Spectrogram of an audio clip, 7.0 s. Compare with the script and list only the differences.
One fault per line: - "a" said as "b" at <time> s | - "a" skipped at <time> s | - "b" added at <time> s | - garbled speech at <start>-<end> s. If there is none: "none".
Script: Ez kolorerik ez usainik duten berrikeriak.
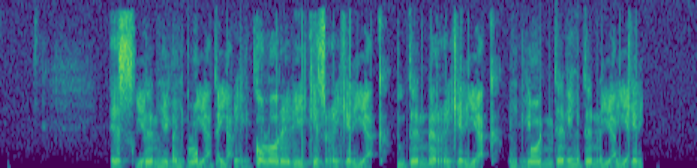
- garbled speech at 1.3-2.5 s
- "usainik" said as "berrikeriak" at 3.2 s
- garbled speech at 5.1-6.4 s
